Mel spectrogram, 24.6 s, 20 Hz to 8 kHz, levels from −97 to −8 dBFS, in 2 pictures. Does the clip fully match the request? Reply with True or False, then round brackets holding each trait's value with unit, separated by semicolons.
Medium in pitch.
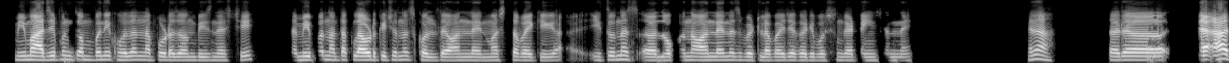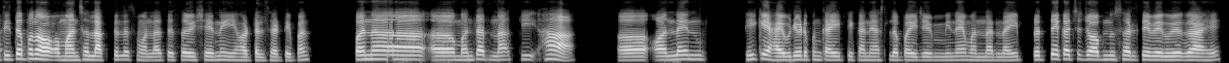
True (170 Hz)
